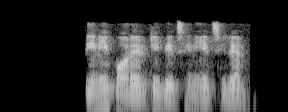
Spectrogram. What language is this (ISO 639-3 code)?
ben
